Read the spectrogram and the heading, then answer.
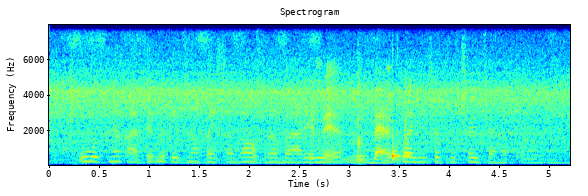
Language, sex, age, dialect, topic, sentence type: Bhojpuri, female, 18-24, Western, banking, question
